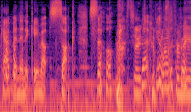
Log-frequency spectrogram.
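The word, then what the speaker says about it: suq: this okay all right s-u-q which i assume is pronounced suck yeah very guttural uh i don't understand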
